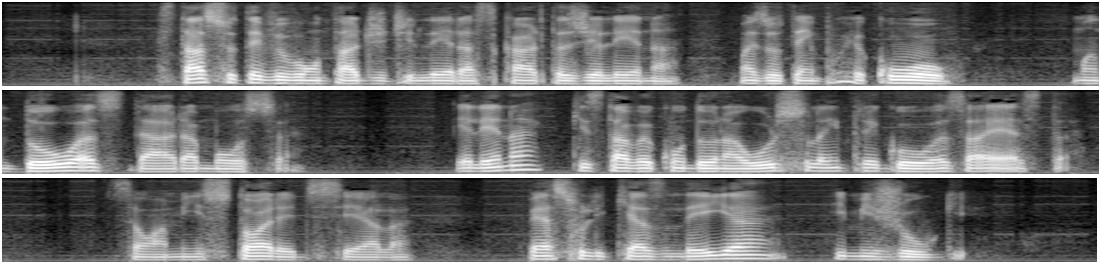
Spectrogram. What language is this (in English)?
Portuguese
